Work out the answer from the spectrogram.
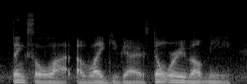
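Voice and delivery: plain reading voice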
